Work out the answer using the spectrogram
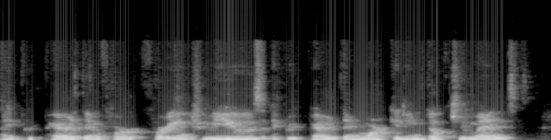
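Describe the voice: With a low pitch and a dark, mellow tone, a woman speaks in fairly even intonation.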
